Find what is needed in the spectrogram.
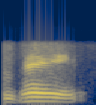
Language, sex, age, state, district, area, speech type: Bodo, male, 30-45, Assam, Chirang, rural, conversation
